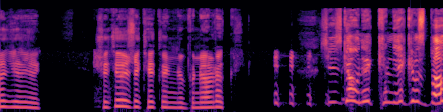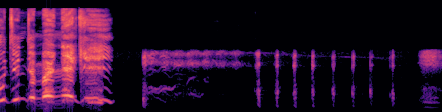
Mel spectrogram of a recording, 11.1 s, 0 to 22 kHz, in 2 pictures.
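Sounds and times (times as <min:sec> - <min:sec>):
person laughing over telephone: 0:06.1 - 0:11.0.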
